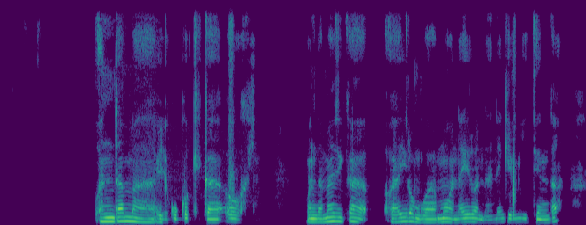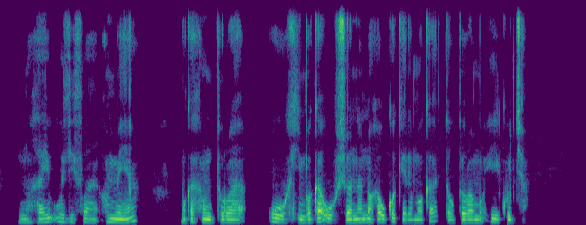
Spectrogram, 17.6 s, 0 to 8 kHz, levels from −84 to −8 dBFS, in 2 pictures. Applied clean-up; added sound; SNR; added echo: none; none; none; none.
